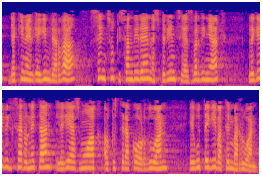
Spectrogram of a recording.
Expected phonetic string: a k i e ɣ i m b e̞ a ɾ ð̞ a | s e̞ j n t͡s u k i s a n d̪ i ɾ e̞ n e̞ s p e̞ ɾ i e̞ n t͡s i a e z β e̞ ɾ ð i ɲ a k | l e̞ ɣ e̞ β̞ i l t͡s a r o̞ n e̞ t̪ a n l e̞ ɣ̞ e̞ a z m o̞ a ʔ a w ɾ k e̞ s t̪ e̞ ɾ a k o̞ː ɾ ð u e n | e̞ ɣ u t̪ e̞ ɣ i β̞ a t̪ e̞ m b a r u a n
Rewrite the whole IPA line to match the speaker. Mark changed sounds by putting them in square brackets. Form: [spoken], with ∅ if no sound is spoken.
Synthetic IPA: a k i e ɣ i m b e̞ a ɾ ð̞ a | s e̞ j n t͡s u k i s a n d̪ i ɾ e̞ n e̞ s p e̞ ɾ i e̞ n t͡s i a e z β e̞ ɾ ð i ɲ a k | l e̞ ɣ e̞ β̞ i l t͡s a r o̞ n e̞ t̪ a n l e̞ ɣ̞ e̞ a z m o̞ a [k] a w ɾ k e̞ s t̪ e̞ ɾ a k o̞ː ɾ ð u [a] n | e̞ ɣ u t̪ e̞ ɣ i β̞ a t̪ e̞ m b a r u a n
